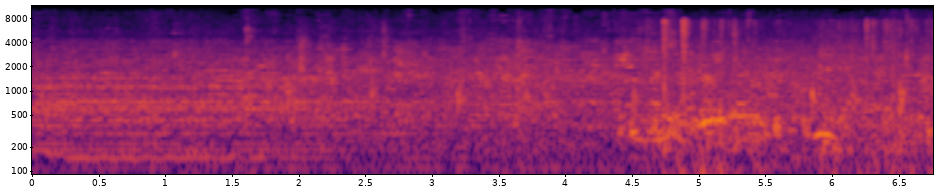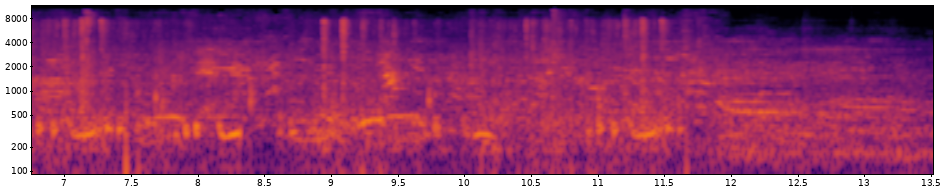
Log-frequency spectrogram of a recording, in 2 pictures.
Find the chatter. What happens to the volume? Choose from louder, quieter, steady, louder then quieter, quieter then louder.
steady.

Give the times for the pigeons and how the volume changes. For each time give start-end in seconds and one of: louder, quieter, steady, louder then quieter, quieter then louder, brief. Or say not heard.
4.3-11.8 steady.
